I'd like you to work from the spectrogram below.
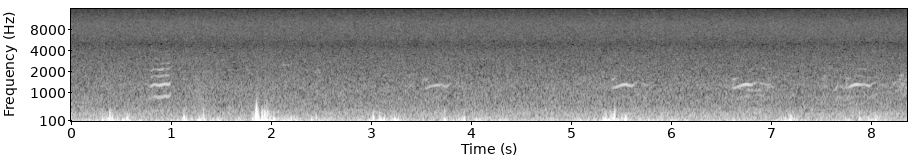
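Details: Whooper swans at Bojaq National Park, with mute swans nearby: a ringing honk early on, then a run of softer, wavering bugled notes toward the end, over wind rumble and low knocking noise.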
